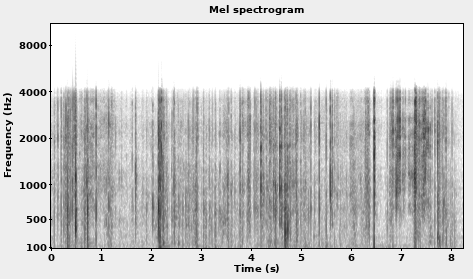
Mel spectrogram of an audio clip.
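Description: Camera handling noise: dense, irregular knocking, scraping and crackling of hands and objects rubbing close against the microphone. It stops abruptly at the end as the camera comes to rest.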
